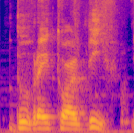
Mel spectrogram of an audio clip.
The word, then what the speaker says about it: Duvernay-Tardif: Laurent Duvernay-Tardif. I think that's how you pronounce Tardif. Duvernay-Tardif, yeah. – There you go. That's a better pronunciation than I got.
